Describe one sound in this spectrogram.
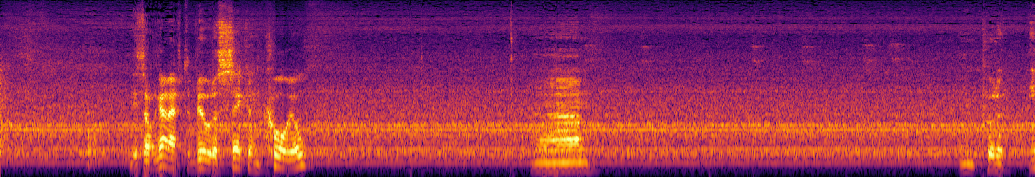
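Water in a pot hisses softly as it heats.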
